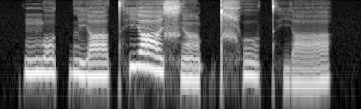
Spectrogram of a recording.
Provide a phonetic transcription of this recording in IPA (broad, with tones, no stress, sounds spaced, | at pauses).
n̪ o˦ t̚ l j a˧ t̪ʰ j a˥˧ ɕ ã˨ p̚ t͡ɕʰ u˥˧ t̪ʰ j a˨˦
